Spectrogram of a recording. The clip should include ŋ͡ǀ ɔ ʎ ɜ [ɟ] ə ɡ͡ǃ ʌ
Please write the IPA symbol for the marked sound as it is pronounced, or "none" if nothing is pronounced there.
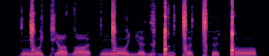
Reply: ɡ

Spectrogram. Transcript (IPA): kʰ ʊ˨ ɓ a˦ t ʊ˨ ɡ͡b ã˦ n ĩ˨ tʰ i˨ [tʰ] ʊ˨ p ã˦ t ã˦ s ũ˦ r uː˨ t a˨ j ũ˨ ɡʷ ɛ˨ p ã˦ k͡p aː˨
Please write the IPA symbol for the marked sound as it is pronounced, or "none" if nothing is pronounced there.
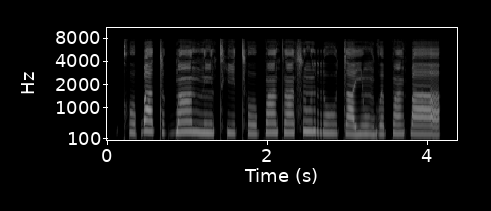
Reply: tʰ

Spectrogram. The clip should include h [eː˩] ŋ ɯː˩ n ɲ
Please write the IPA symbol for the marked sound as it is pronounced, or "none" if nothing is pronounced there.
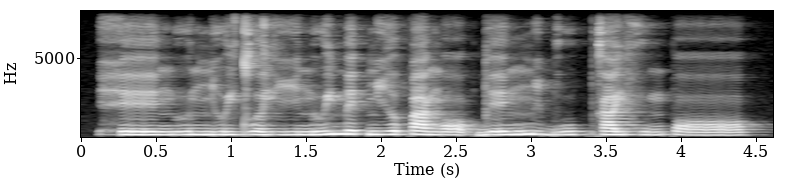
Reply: eː˩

